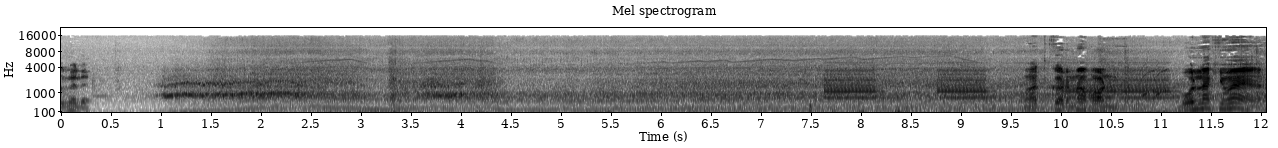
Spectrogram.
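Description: A car engine hums and revs as the car drives along a road.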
